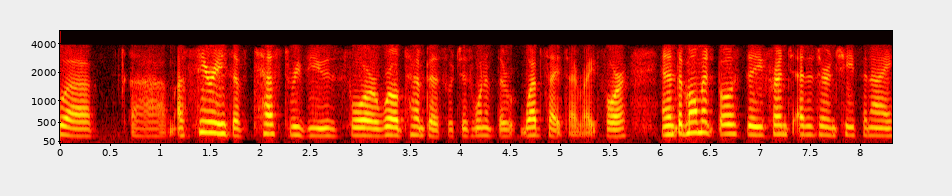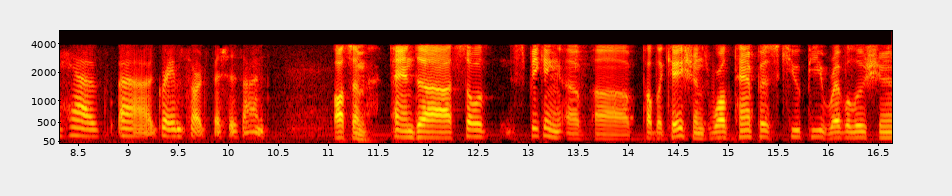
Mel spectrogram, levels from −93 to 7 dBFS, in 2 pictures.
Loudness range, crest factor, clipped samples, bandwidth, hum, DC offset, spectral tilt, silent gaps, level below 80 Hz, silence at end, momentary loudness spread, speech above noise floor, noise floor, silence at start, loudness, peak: 4 LU; 22 dB; under 0.1%; 4.1 kHz; none; under 0.1%; -7 dB/octave; none; -66 dBFS; 0 s; 12 LU; 30 dB; -53 dBFS; 0 s; -23 LUFS; -2 dBFS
